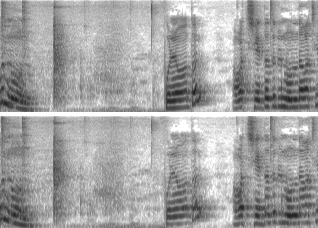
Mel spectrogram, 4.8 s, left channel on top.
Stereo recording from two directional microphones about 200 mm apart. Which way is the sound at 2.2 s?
55° left (ahead or behind).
